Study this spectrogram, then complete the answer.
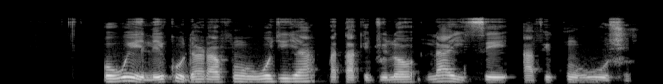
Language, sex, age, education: Yoruba, male, 30-45, tertiary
